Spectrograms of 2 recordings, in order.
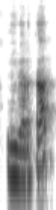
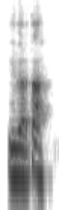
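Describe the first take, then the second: First: The word ends with a clear final d. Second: The word ends on the a, without d. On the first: "cuando nosotros decimos libertad" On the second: "por una cuestión de pronunciación rápida dicen libertad, con A"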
